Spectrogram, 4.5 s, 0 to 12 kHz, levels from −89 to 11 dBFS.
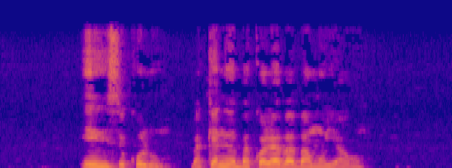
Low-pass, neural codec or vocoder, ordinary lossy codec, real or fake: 9.9 kHz; none; MP3, 96 kbps; real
